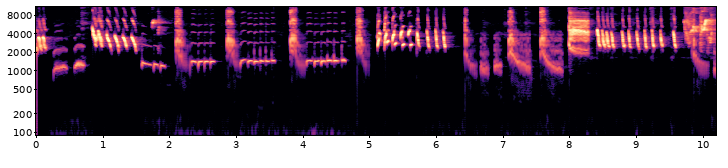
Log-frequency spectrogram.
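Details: Singing Asian pied starling pours out a fast, unbroken medley of clear slurred whistles, harsh chatters and buzzy ringing notes, several phrases repeated two or three times.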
